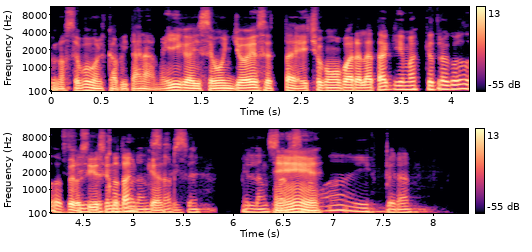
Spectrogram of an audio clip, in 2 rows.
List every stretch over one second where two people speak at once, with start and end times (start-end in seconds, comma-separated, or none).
4.3-5.5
